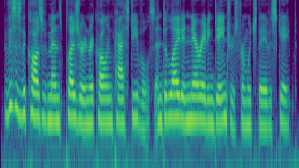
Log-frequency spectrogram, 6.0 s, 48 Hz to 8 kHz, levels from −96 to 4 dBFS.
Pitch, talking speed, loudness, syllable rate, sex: 205 Hz, 210 wpm, -18 LUFS, 5.7 syllables/s, female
